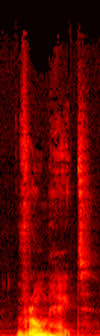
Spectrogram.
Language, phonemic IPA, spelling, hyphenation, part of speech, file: Dutch, /ˈvroːm.ɦɛi̯t/, vroomheid, vroom‧heid, noun, Nl-vroomheid.ogg
- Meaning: piety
